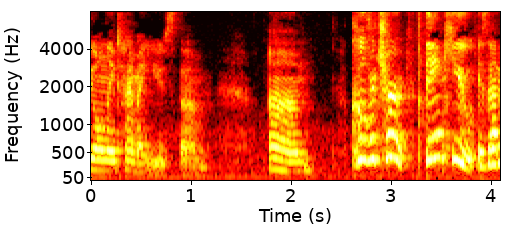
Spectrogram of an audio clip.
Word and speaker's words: couverture: is almost the only time I use them couverture thank you is that how you pronounce it yes we've got someone on instagram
